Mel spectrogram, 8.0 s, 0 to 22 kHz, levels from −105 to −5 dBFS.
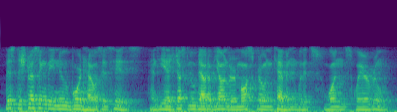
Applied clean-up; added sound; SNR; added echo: none; none; none; reverberation time 1.0 s.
